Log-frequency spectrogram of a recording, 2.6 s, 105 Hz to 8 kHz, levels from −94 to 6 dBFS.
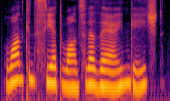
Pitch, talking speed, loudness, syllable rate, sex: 215 Hz, 190 wpm, -16 LUFS, 5.2 syllables/s, female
